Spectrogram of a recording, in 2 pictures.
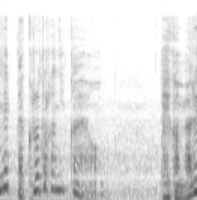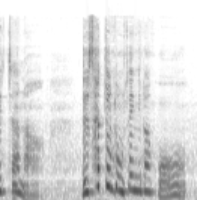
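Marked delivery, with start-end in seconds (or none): none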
